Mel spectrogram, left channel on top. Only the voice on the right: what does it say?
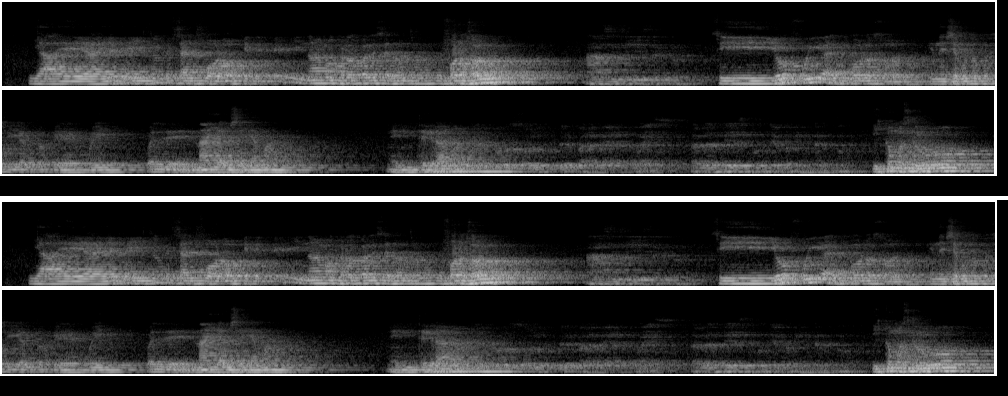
Ya, ya, ya, ya que ahí creo que está el foro GNP y no me acuerdo cuál es el otro. El Foro Sol, ¿no?
Sí, yo fui al Foro Sol en el segundo concierto que fui. Fue el de Nayal, se llama
el integrante.
¿Y cómo estuvo?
